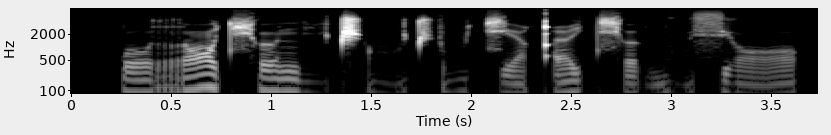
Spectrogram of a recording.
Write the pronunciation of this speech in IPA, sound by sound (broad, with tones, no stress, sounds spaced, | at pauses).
k͡p o˧ r ɔ˧˥˧ t͡ɕʰ ɵ˧ n i̤˨˩ t͡ʃʼ ɔ̤˧˩˧ t͡ʃʼ ṳ˧˥˧ t͡ɕ e˨˩ qʼ i˨˥ t͡ɕʰ ə˨˩ ɡ͡b ṳ˧˩˧ sʲ ɔ˧˩˧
